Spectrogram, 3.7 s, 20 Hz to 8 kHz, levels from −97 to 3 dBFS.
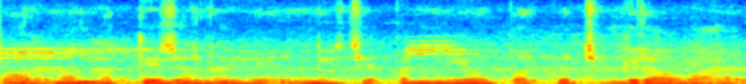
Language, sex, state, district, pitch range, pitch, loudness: Hindi, male, Bihar, Samastipur, 140-155 Hz, 145 Hz, -15 LUFS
